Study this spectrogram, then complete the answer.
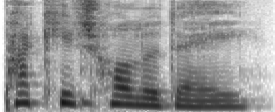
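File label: "package holiday", British English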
